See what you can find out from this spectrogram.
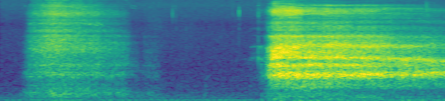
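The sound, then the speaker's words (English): A deep breath drawn in through the nose: soft, airy breathing in two long stretches, the second louder and steadier, with no talking. “So just take a deep breath in through your nose.”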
